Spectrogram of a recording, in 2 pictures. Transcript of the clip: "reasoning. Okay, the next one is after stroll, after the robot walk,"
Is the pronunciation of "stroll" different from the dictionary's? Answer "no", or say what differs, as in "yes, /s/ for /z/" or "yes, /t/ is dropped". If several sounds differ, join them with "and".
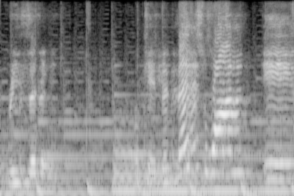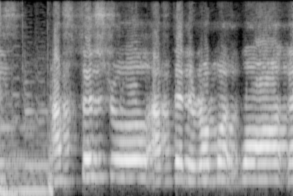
no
